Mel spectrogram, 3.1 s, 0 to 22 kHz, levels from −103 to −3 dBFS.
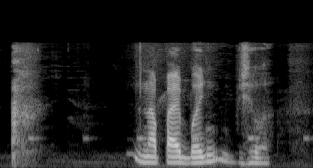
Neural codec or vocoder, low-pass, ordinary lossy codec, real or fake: none; none; none; real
